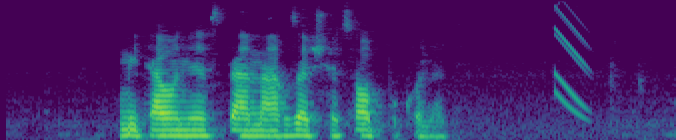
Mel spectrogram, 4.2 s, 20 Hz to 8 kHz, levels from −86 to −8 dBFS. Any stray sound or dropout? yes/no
yes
